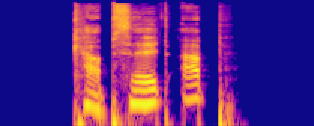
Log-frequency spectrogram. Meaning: inflection of abkapseln: 1. third-person singular present 2. second-person plural present 3. plural imperative
- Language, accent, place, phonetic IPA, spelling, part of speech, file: German, Germany, Berlin, [ˌkapsl̩t ˈap], kapselt ab, verb, De-kapselt ab.ogg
